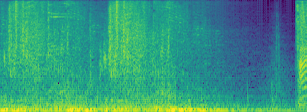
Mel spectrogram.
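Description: Depulso spell cast in Hogwarts Legacy, a heavy booming blast with rumbling low impact and a rushing burst that fades, followed by a short sharp crack near the end.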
